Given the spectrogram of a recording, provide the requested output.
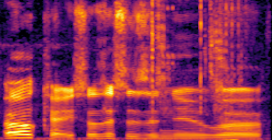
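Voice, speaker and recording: A man giving casual, low-key, muttered commentary as he plays a game on a stream. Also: animated, normal speed, a little hiss or hum. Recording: loud game music behind.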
